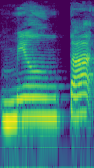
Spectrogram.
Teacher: Samar dibacanya, tidak jelas huruf N-nya. Karena dia ikhfa,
